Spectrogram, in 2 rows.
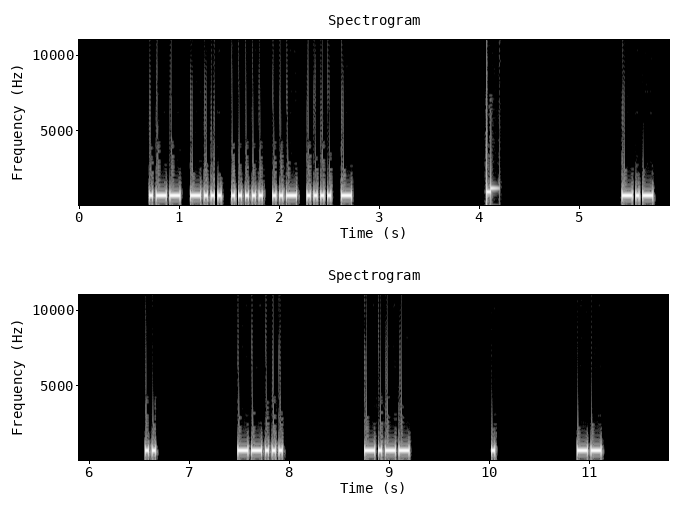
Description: Morse code, heard as a keyed tone, about 36 wpm, spaced as for 15 wpm, 700 Hz. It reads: WB5UHT KI7YEM
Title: USA Call Signs - 6 Characters - 8x Character Spacing - 35wpm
